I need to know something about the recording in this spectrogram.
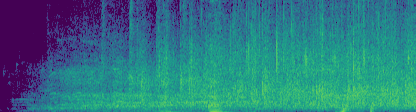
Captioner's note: audience cheering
